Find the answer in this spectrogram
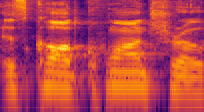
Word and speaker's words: Cointreau: I'm not gonna pretend like I know how to pronounce that because obviously I don't. It's called Cointreau, Mr. Grammar Police. Okay, Cointreau.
